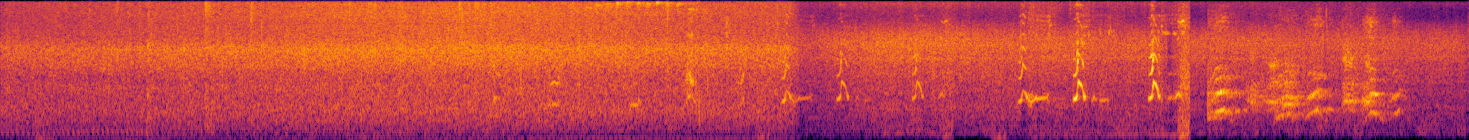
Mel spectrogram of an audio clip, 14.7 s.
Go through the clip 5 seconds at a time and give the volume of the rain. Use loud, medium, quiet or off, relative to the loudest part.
loud, loud, medium.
